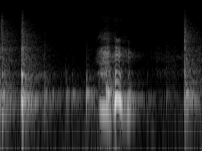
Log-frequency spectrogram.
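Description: A plastic container knocking against a blender jar as mango chunks are shaken out of it into the jar: a few sharp knocks near the start and one near the end. A short vocal sound comes about a second in.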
